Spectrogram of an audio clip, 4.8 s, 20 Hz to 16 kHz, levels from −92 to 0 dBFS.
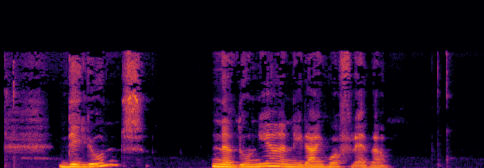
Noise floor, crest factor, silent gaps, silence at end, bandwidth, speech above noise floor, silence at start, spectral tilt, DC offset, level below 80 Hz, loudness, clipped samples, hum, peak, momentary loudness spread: -73 dBFS; 18 dB; none; 0.95 s; 11.5 kHz; 52 dB; 0.1 s; -5.5 dB/octave; under 0.1%; -66 dBFS; -22 LUFS; under 0.1%; none; -6 dBFS; 18 LU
